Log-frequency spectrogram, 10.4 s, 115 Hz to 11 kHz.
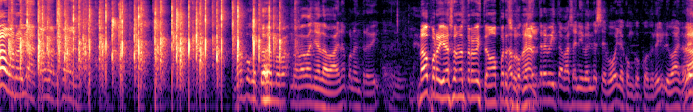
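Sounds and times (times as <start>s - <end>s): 
people cheering: 0.0s - 1.6s
several people clapping: 0.0s - 4.8s
speech: 3.9s - 10.3s.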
